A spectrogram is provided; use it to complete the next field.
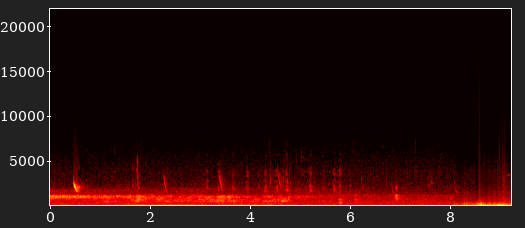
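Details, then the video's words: Osprey in Japan in January, giving faint, thin whistled chirps, a few upslurred, then a brief low splash as it dives to hunt, over steady traffic hum. "ミサゴ 鳴き声とダイブ音"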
